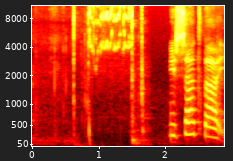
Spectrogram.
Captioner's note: the tape whirrs fast forwarding and then plays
